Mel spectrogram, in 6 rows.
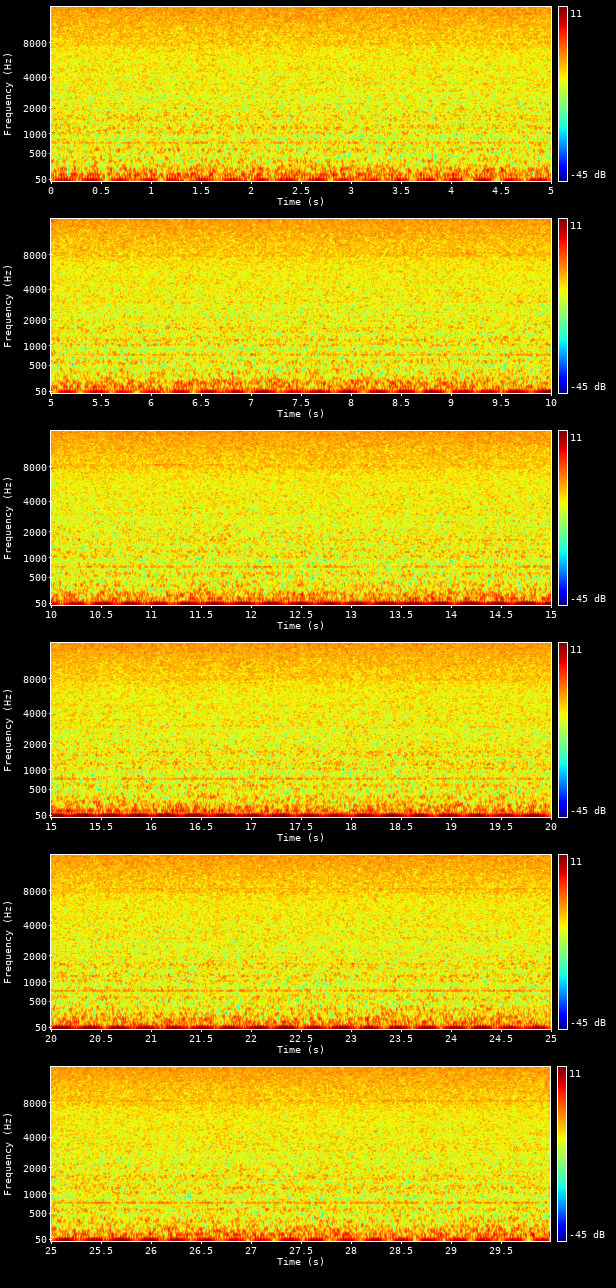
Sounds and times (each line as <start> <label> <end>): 0.0 neighbours AC unit 29.9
